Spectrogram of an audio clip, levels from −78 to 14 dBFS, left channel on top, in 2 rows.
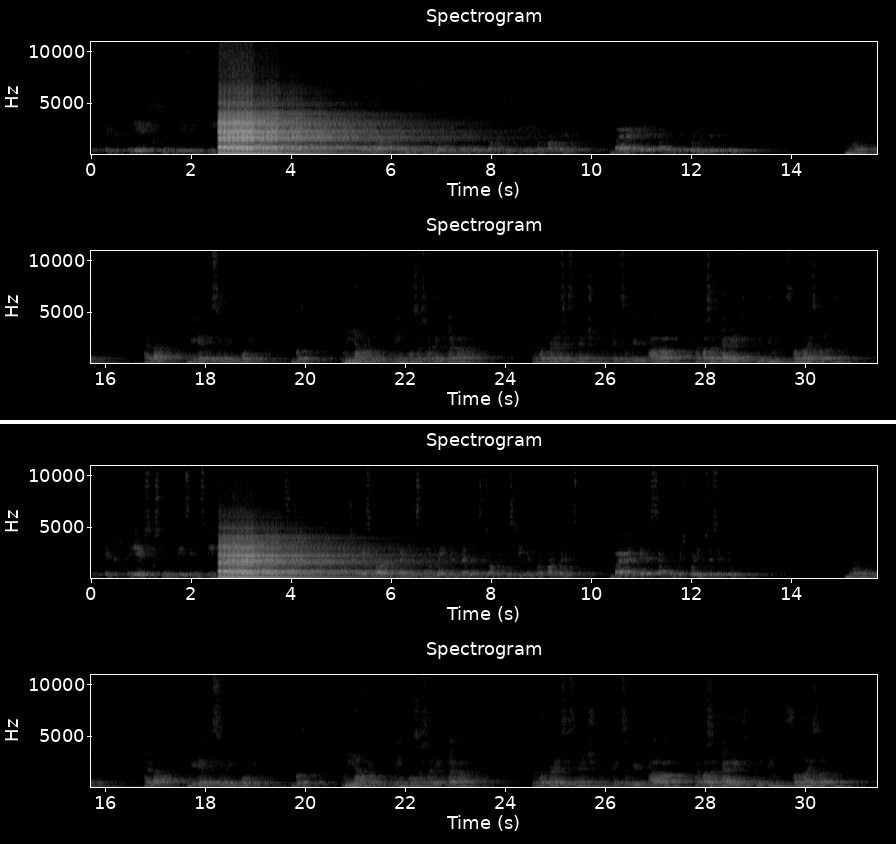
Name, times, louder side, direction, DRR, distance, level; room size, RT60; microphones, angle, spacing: voice 1, 0.3-2.6 3.1-4.6 5.1-9.7 10.3-12.9, right 1 dB, 70° right, 0 dB, 6.9 m, -50 dB
sound 1, 2.5-6.2, left 5 dB, 55° left, 1.3 m, -28 dB
voice 2, 15.1-15.8 16.7-17.3 17.6-19.2 19.7-20.0 20.7-23.3 24.5-27.4 27.8-28.7 29.0-30.8, equal, 10° left, -3 dB, 8.0 m, -49 dB
27.5 x 26.5 x 7.6 m, 2.4 s
head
